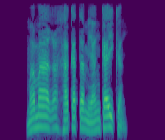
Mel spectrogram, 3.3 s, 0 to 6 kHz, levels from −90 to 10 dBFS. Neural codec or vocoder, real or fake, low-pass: none; real; 5.4 kHz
